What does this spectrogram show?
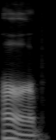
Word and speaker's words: herb: It's not Herb like Herb Tarlic from W KRP that wore the wild suits. That's Herb.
